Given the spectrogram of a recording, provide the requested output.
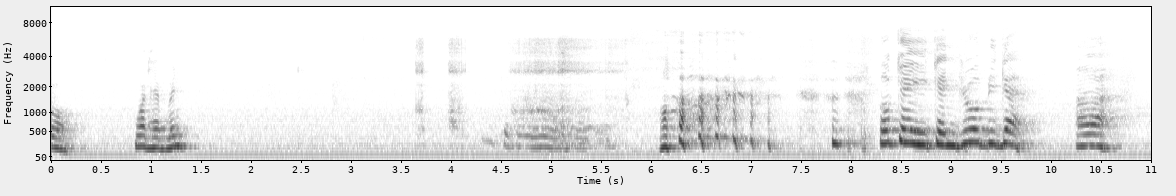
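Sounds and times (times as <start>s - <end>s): person blowing through a straw: 3.6s - 5.8s
person laughing: 4.0s - 8.2s.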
